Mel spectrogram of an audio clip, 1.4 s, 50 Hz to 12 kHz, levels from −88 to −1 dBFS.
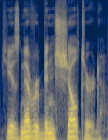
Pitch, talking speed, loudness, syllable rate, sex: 115 Hz, 220 wpm, -14 LUFS, 6.6 syllables/s, male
